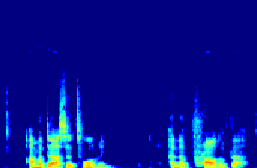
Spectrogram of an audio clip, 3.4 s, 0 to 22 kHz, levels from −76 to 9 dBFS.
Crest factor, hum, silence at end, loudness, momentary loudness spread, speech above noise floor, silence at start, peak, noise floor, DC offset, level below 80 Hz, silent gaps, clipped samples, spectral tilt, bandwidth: 18 dB; none; 0.2 s; -19 LUFS; 16 LU; 48 dB; 0.35 s; -2 dBFS; -67 dBFS; under 0.1%; -58 dBFS; none; under 0.1%; -5 dB/octave; 10.5 kHz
